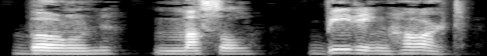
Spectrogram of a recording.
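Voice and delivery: plain reading voice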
